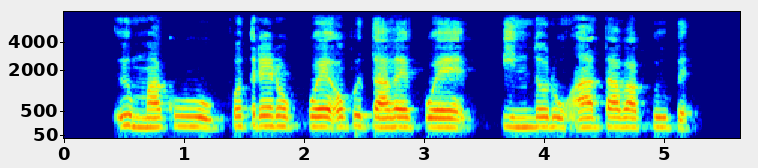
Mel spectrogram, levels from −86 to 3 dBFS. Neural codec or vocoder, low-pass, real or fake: none; 7.2 kHz; real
